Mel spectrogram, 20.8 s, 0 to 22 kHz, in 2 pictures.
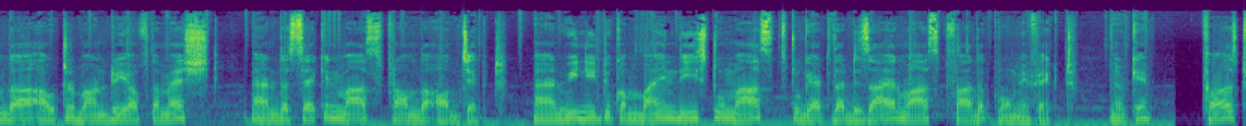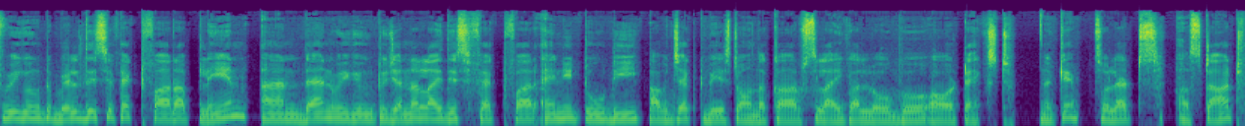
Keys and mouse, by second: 10.0-10.6 drag, 12.0 click, 13.6 space, 14.3 KP_7, 14.5 shift+middle click, 15.0-16.1 right drag, 16.1 space, 16.4-16.8 drag, 17.0 ctrl+space, 20.2 space, 20.4 click.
